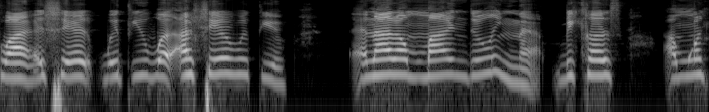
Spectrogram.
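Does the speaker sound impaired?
Yes: cerebral palsy; uses power wheelchair.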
